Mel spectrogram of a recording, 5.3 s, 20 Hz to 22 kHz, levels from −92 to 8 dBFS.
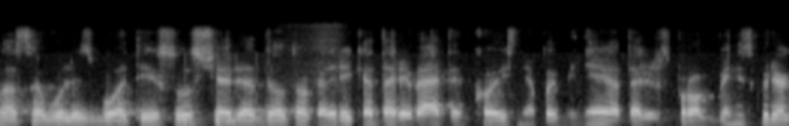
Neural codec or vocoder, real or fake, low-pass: none; real; 9.9 kHz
